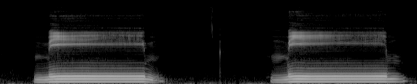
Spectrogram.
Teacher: মিম দুই ঠোঁটের শুকনা অংশ হইতে উচ্চারণ হয় একটু চাপ দিয়ে দুই ঠোঁটের শুকনা অংশ একটু চাপ দিয়ে উচ্চারণ করবেন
